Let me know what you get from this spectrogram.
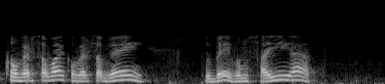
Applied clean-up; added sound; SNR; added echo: none; none; none; none.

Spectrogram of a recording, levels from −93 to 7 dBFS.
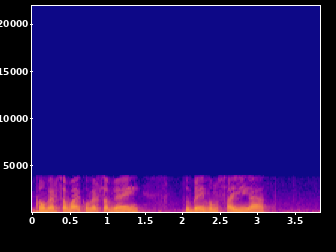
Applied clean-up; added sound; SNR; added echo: none; Boom; 20 dB; none.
